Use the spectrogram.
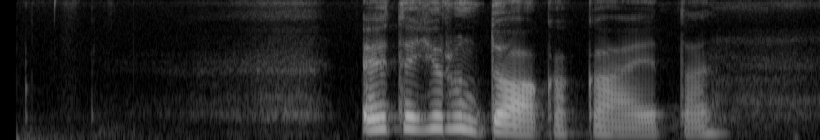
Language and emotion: Russian, angry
